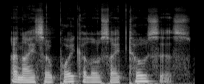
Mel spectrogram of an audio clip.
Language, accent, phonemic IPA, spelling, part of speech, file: English, US, /əˌnaɪ.soʊˌpɔɪ.kə.loʊ.saɪˈtoʊ.sɪs/, anisopoikilocytosis, noun, En-us-anisopoikilocytosis.ogg
- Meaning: The presence of RBCs of varying size and shape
